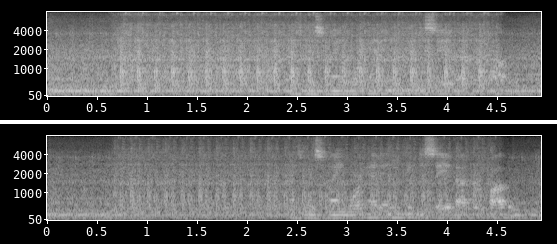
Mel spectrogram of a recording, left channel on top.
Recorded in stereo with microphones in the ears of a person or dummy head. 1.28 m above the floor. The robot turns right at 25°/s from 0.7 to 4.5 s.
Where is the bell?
I don't hear a bell.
